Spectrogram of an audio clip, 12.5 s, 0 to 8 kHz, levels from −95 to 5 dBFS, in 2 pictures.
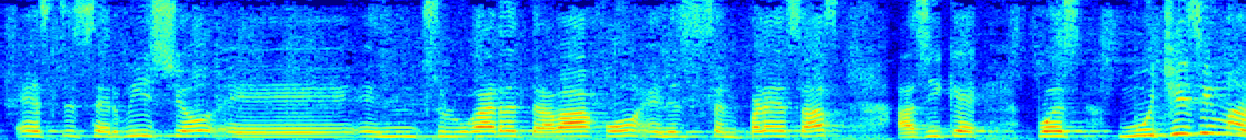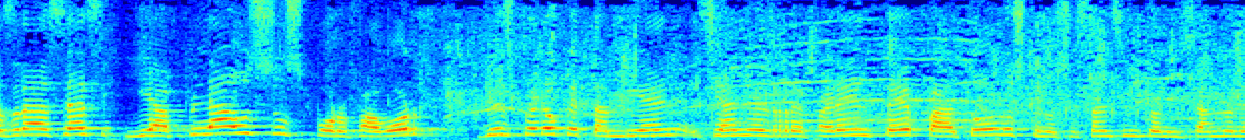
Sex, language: female, Spanish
